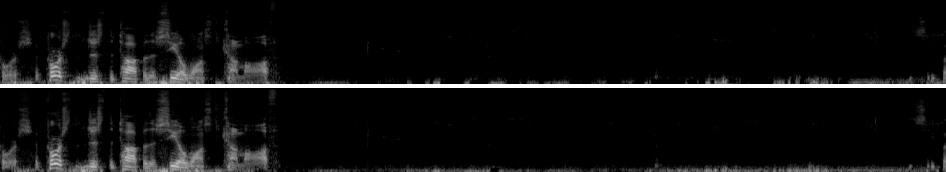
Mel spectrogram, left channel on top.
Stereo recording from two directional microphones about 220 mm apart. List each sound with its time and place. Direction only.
0.0 s speech: 55° right (ahead or behind)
